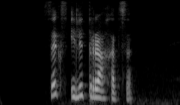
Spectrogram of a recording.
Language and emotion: Russian, angry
